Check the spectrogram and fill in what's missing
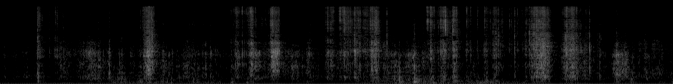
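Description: Fingertips and short nails pick at, peel and tear the paper layers of a thin, flat torn piece of brown corrugated cardboard box wall with its fluted inner layer exposed, held close, and scratch along the ridged flutes. Dry, bright tearing and crinkling rasps come in bursts of varying loudness, with little low end.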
